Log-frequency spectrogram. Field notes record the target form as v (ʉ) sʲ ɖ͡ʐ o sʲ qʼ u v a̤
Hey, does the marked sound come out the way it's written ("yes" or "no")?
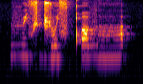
yes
